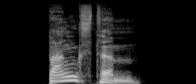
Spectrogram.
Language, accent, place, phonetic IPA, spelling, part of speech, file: German, Germany, Berlin, [ˈbaŋstəm], bangstem, adjective, De-bangstem.ogg
- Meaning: strong dative masculine/neuter singular superlative degree of bang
